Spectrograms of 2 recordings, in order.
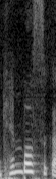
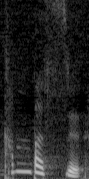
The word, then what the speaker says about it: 칸바스: 하는데 어 주님께서 어 미국식 발음 캔버스가 아니라 바스라는 그런 발음을 주셨어요 근데 캔버스는 우리가 직조 천인 가방을 말하잖아요 그근데 왜 바스 그래가지고 너무 이 칸바스 칸바스 이러니까 너무 촌스러운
